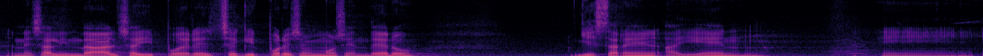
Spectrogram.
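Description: Deep flat-voiced man. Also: clear, resonant tone, long reverb tail. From Colombia. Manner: halting, many restarts and fillers. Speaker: football player. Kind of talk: press conference answers. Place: press room in front of a sponsor backdrop. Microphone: table mic.

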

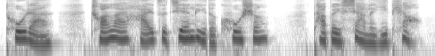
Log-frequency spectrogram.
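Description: A woman reading a family drama story aloud as narrator in an even storytelling manner. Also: lowish voice, moderate pace, no echo, studio quality.

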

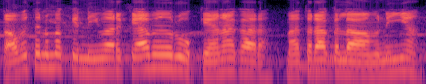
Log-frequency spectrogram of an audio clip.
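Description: A man's voice: high-pitched, racing, a bit bright, highs cut off, soft background music. A man playing a neglectful young husband in an amateur family drama, curt and dismissive. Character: neglectful young husband who later repents. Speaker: son and husband; channel host.

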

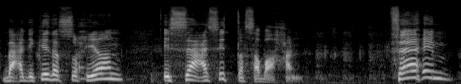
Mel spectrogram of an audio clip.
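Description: Lively bossy old grandmother. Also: medium pitch, normal speed. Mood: stern. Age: older. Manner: commanding, scolding. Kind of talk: comedy film acting.

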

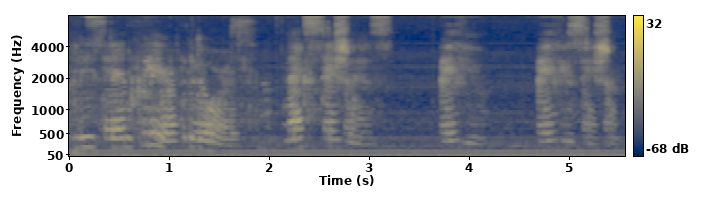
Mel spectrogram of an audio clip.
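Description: Low-voiced woman's train announcement, noisy. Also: a little slow. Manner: steady, formal door and next-stop calls. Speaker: transit announcer.

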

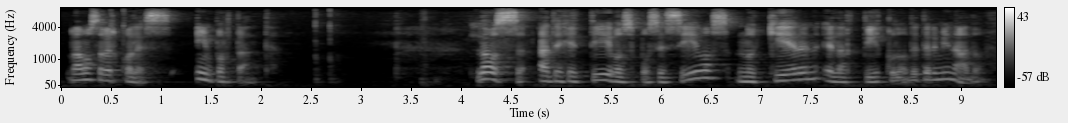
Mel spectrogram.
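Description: A man teaching Spanish grammar slowly and deliberately, repeating each word. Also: fairly high pitch, lively intonation, vocal fry, dull audio. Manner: slow, deliberate, repeats words. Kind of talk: slow classroom explanation.

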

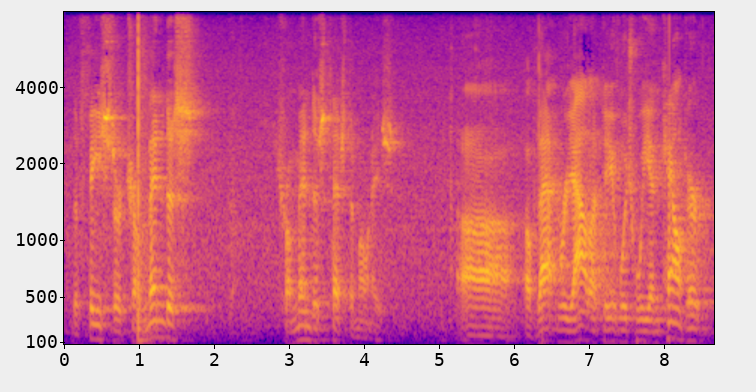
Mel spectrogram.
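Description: Older guy preacher, low voice, slow and halting, echoey muffled church stream. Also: slight background noise. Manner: halting, many fillers and restarts. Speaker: pastor introducing a guest teacher. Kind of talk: unscripted church announcements and sermon.

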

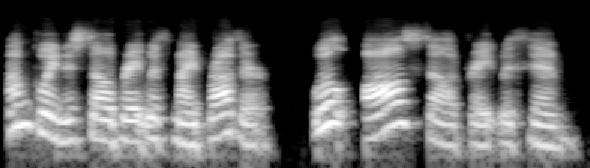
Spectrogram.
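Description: A woman's voice: mid-range voice, sing-song, moderate pace, creaky, highs cut off, voice pushed down, exaggerated voice. A woman doing a cheerful young train driver. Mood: playful. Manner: bright, friendly greetings.

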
